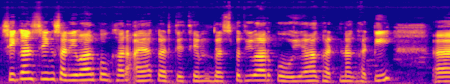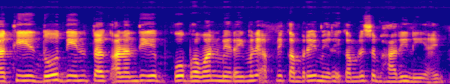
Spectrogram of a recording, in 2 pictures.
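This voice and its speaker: A woman's voice: medium pitch, steady tone, normal speed. A woman teacher retelling a story for a class, stopping often to explain words, with many fillers and self-corrections.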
